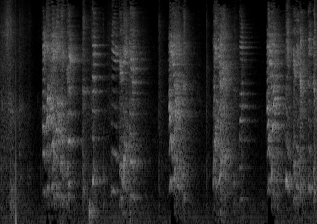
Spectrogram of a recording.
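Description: A dog barking repeatedly, about six barks roughly a second apart, each loud and sudden.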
